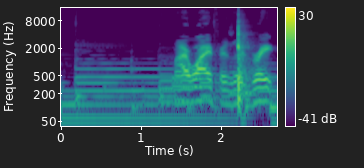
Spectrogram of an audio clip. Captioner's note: hammer banging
